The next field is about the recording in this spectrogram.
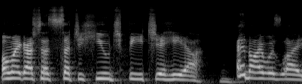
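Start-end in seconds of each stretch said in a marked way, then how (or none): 0.0-2.0 put-on New York accent. Retelling a woman's remark, in a new york accent. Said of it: "a little like New York Eastern accent".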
